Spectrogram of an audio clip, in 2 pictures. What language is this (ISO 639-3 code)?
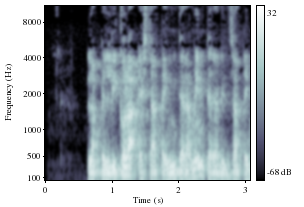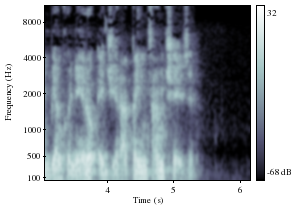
ita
